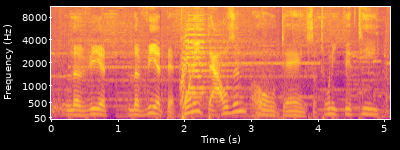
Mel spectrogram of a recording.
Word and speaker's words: Leviathan: We got the mythic Levitian! Or am I saying it right? Leviathan.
